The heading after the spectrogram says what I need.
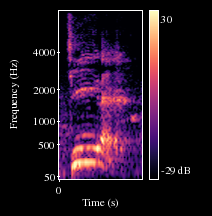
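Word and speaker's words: giraffe: Huruf G diucapkan J. Iya kan? Jiret. Jiret.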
